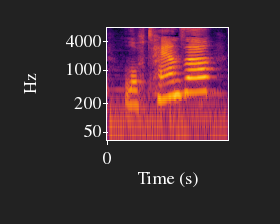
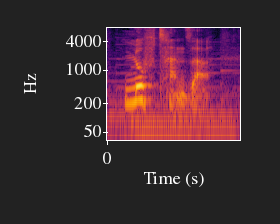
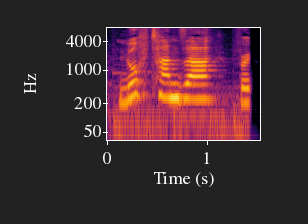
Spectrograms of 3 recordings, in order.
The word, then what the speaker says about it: Lufthansa: In English, people usually say Lufthansa, but in German, we say Lufthansa. So the emphasis is on the first syllable, Lufthansa.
